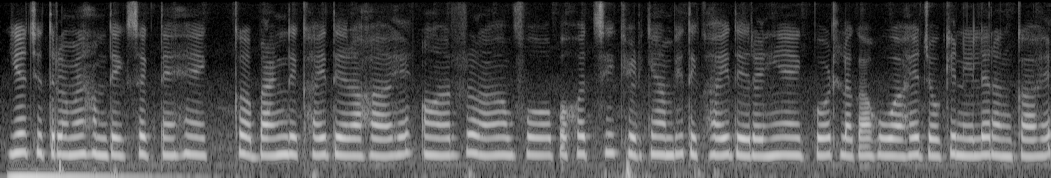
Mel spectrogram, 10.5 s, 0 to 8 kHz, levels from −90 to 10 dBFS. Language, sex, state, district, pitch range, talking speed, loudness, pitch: Hindi, female, Bihar, Supaul, 265-280 Hz, 190 wpm, -17 LUFS, 270 Hz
